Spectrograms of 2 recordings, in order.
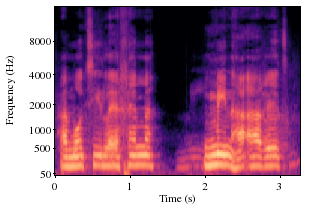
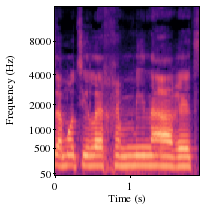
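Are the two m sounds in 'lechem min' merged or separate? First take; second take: separate; merged. First: Both m sounds are pronounced separately. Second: The two m sounds merge into one. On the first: The speaker calls it right. "You're supposed to say Amotzi lechem min haaretz, two mems" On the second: The speaker calls it wrong. "They combine the two mems"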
